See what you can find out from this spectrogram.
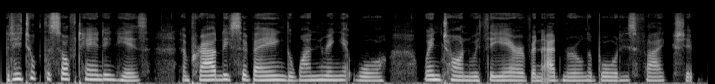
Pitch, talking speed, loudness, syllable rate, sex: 195 Hz, 225 wpm, -19 LUFS, 5.4 syllables/s, female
